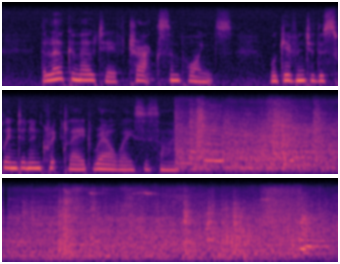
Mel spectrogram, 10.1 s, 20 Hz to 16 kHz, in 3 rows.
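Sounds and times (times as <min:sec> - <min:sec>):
clanks of wheels and wagons: 0:05.1 - 0:10.0
train rumbling along track: 0:05.1 - 0:10.0.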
